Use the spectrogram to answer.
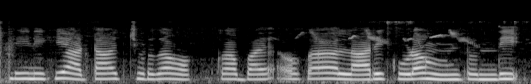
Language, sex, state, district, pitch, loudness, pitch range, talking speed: Telugu, female, Andhra Pradesh, Sri Satya Sai, 245 Hz, -15 LUFS, 235-255 Hz, 100 wpm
